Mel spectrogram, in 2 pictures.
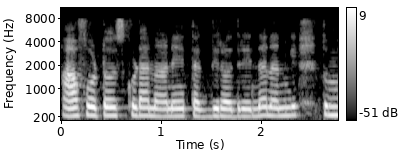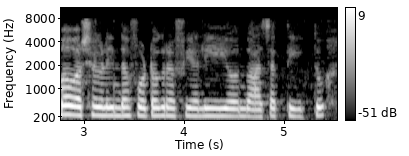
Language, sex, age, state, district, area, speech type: Kannada, female, 18-30, Karnataka, Kolar, rural, spontaneous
